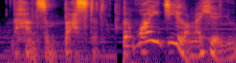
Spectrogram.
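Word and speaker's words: Keelung: However, strangely enough, the most significant celebrations of all takes place in a city called Jilang. And yes, I realize that starts with a K but is pronounced with a J.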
